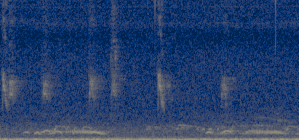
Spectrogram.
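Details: Spotted dove calling a wild bird down to a ground decoy, a faint run of soft, rolling coo phrases repeated twice, while sharp high chirps from other birds and a heavy low drone fill the background.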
